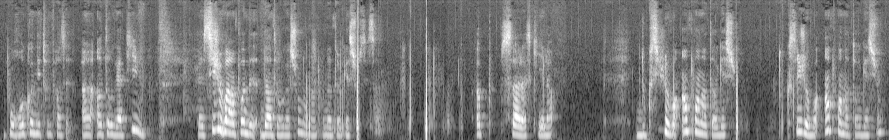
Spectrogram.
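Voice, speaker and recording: A woman hosting a home-made grammar lesson, hesitant, with many fillers and restarts, slowing down to stress example sentences. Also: a little high, darkish tone. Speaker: channel host teaching a French grammar lesson. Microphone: camera she handles herself.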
